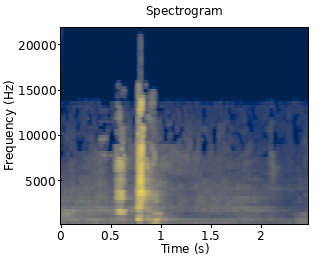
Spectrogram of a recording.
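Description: A single sneeze close to the microphone, a sharp loud burst about three quarters of a second in.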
